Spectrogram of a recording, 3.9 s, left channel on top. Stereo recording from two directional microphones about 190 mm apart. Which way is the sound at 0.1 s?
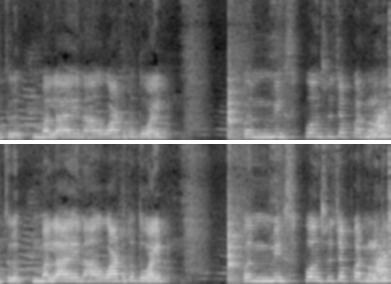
40° right (ahead or behind).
